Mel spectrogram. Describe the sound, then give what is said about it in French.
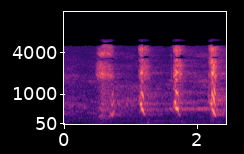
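A preacher mimics the whimpering sobs of someone crying over having to give 10 Ghana in an offering: four short, strained wailing bursts with sharp falling pitch, spaced roughly half a second apart, moderately loud with no other sounds. “Tu pleures comme si on t'a arraché 5 dents en même temps.”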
